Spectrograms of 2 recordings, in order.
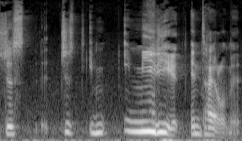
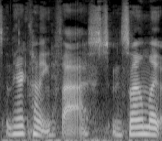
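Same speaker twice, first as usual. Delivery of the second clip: ordinary talk, nothing marked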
